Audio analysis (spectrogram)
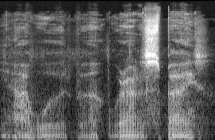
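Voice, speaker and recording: Really deep gravelly guy doing asmr gaming, soft and whispery, musing to himself. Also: expressive, normal speed, slight background noise. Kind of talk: soft-spoken, whispered ASMR game commentary.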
